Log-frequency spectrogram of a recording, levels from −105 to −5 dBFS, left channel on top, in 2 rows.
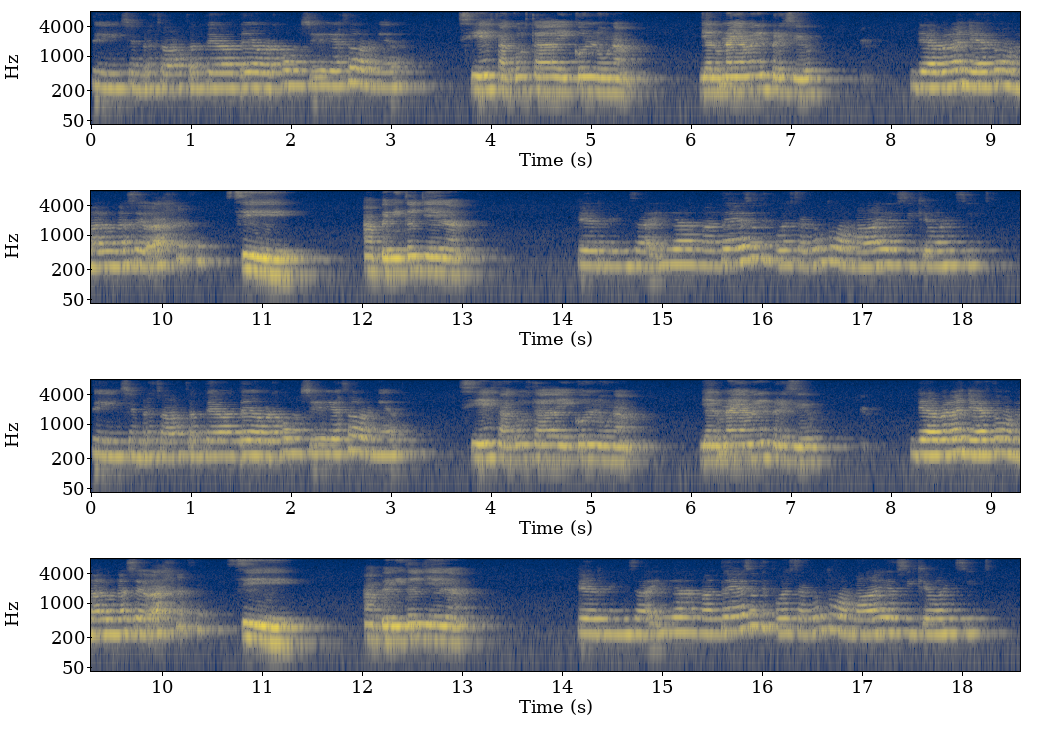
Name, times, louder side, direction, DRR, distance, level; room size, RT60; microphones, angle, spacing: voice 1, 0.0-3.2 6.2-6.4 8.2-10.2 14.2-18.1, right 1 dB, 35° right, -5 dB, 2.6 m, -30 dB
voice 2, 3.7-5.4 6.1-7.2 10.8-11.3 12.0-13.0, left 1 dB, 65° left, -9 dB, 2.9 m, -26 dB
13.5 x 6.5 x 2.6 m, 0.72 s
head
